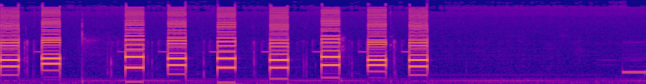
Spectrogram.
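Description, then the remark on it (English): A phone number is dialed with a quick run of nine crisp touch-tone beeps in a steady rhythm, followed by a low line hum and a brief tone at the end, calling a listener as the third call of the morning. “Is your phone about to ring wherever you are?”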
